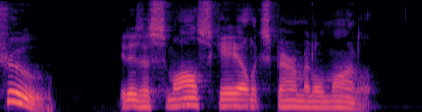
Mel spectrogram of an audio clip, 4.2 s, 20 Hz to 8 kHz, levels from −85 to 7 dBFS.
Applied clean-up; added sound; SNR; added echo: neural mask model DeepFilterNet 3.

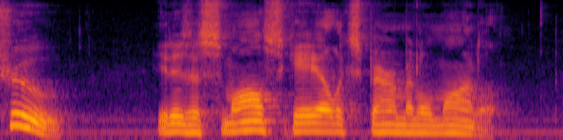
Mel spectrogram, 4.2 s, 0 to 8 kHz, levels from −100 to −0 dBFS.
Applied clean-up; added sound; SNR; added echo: none; none; none; none.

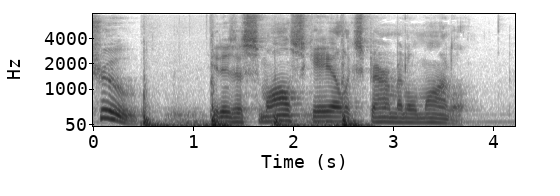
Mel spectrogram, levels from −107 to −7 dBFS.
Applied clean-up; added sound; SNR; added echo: none; Car; -2 dB; none.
